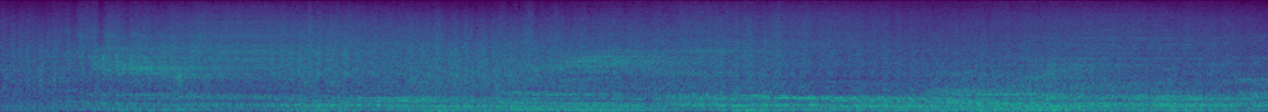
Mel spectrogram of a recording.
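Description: A train departs, rumbling steadily, a continuous broad roar of wheels and machinery with shifting tonal hum, building slightly at the start and holding a constant loudness throughout.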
